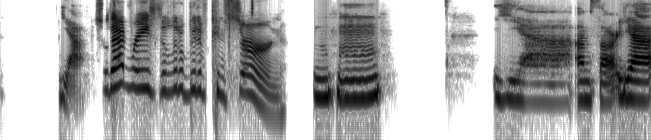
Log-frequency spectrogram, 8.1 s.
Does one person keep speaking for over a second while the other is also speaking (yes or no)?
no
